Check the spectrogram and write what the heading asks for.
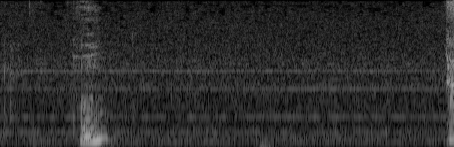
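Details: Newborn baby hiccups: short, abrupt voiced catches about two and a half seconds apart over a steady room hum, before warm water from a baby bottle stops them.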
